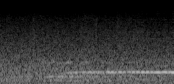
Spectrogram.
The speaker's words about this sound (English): Oh, there's wolves in here.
